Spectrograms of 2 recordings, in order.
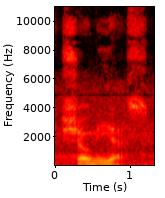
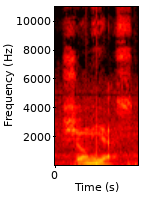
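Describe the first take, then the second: First: "Show me yes" said slower and quieter, leaning on show; gentle slowed ask; slow, softer ask. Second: Said in the usual way. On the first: Shown as a demonstration. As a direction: ease the phrase out, softly. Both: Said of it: "You're going to ask".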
